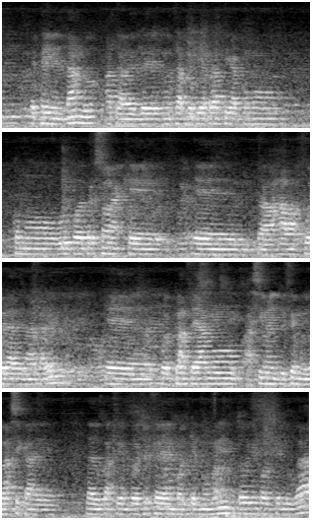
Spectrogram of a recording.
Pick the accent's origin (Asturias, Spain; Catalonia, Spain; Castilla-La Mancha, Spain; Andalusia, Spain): Andalusia, Spain; Seville; vengo de Sevilla.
